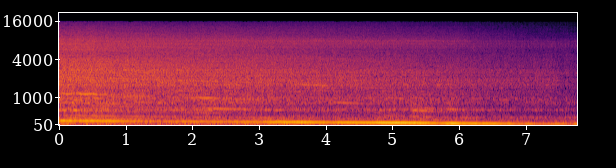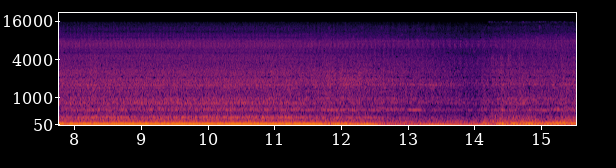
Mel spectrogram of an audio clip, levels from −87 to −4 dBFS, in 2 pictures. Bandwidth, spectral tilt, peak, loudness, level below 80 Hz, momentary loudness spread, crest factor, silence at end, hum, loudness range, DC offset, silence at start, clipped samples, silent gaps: 16 kHz; -4 dB/octave; -8 dBFS; -25 LUFS; -36 dBFS; 18 LU; 16 dB; 0 s; none; 14 LU; under 0.1%; 0 s; under 0.1%; none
